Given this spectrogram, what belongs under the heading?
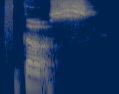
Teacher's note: not a clear d sound. It's much softer and gentler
